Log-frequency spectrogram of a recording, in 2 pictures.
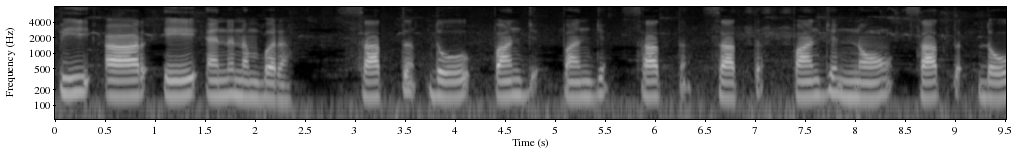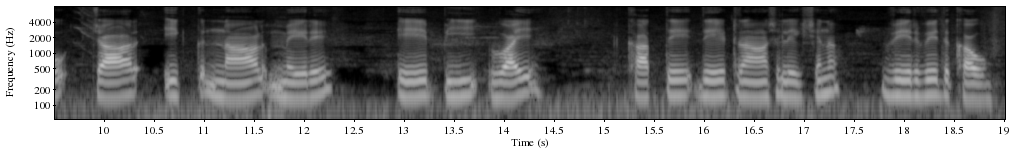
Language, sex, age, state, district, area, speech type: Punjabi, male, 18-30, Punjab, Fatehgarh Sahib, rural, read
